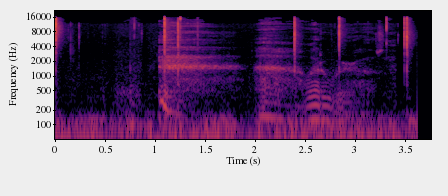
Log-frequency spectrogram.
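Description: A man laughs softly.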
